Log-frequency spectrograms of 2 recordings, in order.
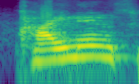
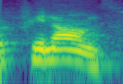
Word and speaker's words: finance: orientation, management of finance, जिसे आप फाइनेंस भी कहते हैं, उसका ओरिजिनल उच्चारण फिनांस होता है।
